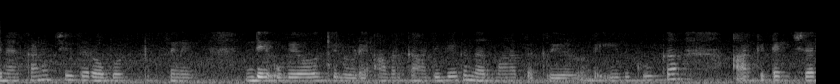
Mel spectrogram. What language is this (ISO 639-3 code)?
mal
